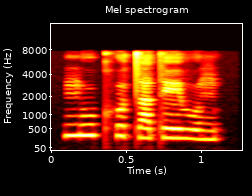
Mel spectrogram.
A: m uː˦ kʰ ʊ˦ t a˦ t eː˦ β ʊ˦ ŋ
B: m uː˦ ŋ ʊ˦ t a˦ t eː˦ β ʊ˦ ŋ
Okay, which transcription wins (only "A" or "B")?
A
